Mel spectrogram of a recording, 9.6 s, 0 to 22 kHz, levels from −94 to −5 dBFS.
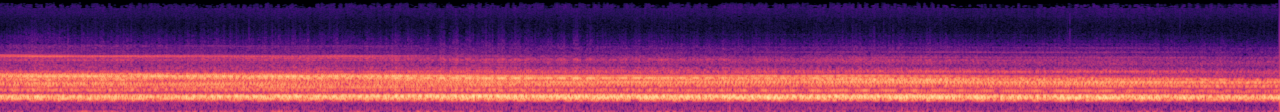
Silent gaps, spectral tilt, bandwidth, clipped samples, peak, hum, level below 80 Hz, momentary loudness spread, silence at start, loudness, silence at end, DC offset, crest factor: none; -4 dB/octave; 5.2 kHz; under 0.1%; -4 dBFS; none; -52 dBFS; 3 LU; 0 s; -16 LUFS; 0 s; under 0.1%; 12 dB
